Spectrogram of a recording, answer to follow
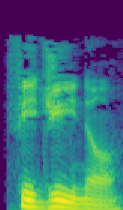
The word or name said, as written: Figino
